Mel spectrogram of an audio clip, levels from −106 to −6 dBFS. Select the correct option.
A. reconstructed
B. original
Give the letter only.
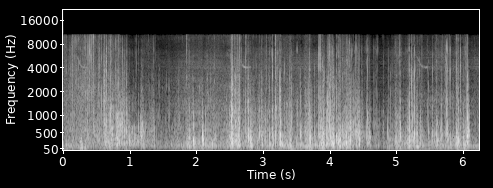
A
